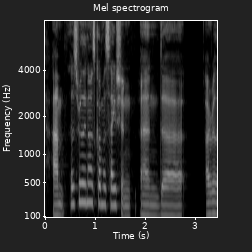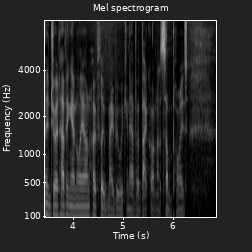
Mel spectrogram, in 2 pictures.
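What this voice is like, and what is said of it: Australian accent. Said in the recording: “my Australian accent”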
